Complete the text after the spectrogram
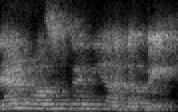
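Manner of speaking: plain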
